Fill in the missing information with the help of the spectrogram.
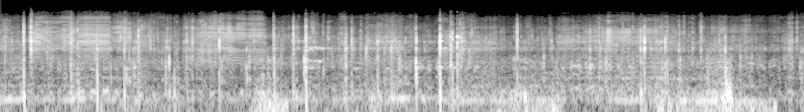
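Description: Giant honey bees (Apis dorsata) humming steadily around their combs, close to the microphone, with frequent knocks and scrapes of hands and rope against the bark.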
